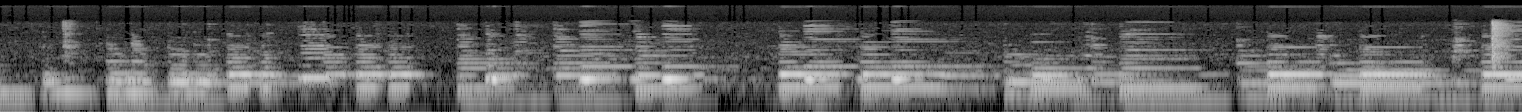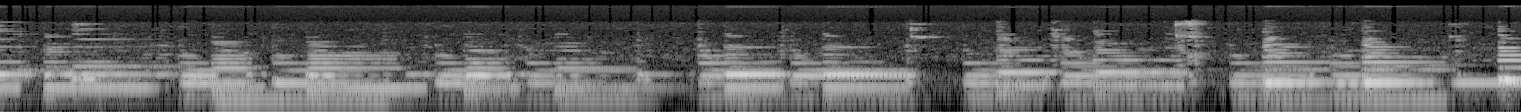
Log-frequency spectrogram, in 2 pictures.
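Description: Acoustic guitar played solo and improvised: chords changing about once a second, in short phrases with brief breaks between them.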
